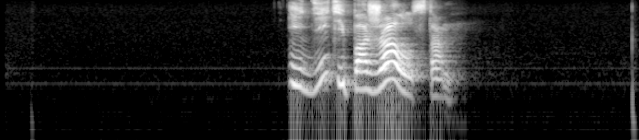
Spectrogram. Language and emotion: Russian, angry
